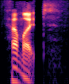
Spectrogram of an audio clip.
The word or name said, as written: Hamite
